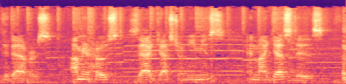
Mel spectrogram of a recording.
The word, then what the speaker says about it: Gastrocnemius: I'm your host, Zach Gastrocnemius, and my guest is a man named Mr. Leary. It's pronounced Gastrocnemius, and my name is pronounced Cleary.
